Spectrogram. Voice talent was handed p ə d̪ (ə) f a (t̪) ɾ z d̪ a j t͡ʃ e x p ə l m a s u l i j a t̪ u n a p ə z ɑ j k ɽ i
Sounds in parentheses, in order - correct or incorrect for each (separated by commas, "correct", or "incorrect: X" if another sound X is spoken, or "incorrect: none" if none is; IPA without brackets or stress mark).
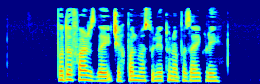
correct, incorrect: none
